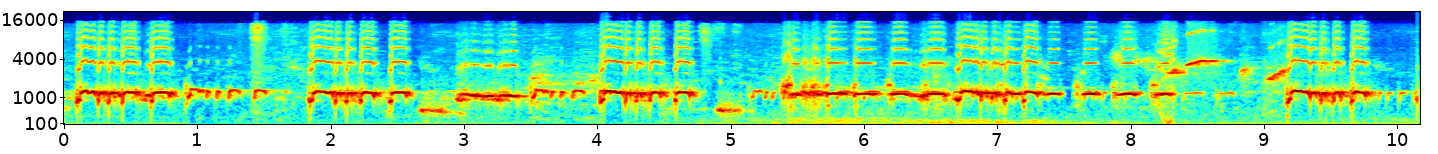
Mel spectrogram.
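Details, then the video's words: Local Zebra dove in full song, a 'crystal voice' style used as a lure to prompt other doves to answer: loud, ringing cooing notes with rapid staccato bursts in repeated phrases every second or so, clipped and harsh at peaks. "Perkutut lokal gacor suara kristal pancingan perkutut ampuh bikin cepat nyaut"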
